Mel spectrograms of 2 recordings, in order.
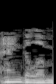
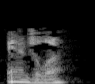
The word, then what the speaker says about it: Angela: Mr. Obama made his remarks at a news conference in Berlin beside the German Chancellor Angela Merkel. How do you pronounce that? It's not Angela. – I think it's Angela Merkel. – It's a hard G, but most people do say Angela.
